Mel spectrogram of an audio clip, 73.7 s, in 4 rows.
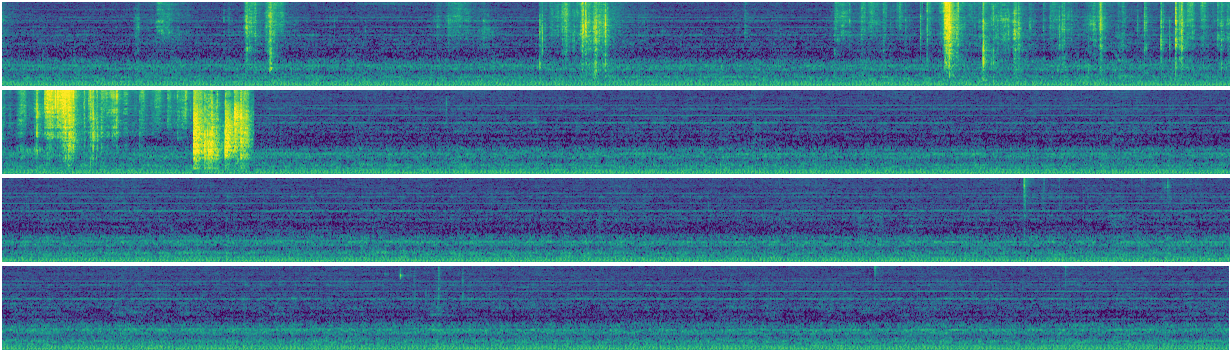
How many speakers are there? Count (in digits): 0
